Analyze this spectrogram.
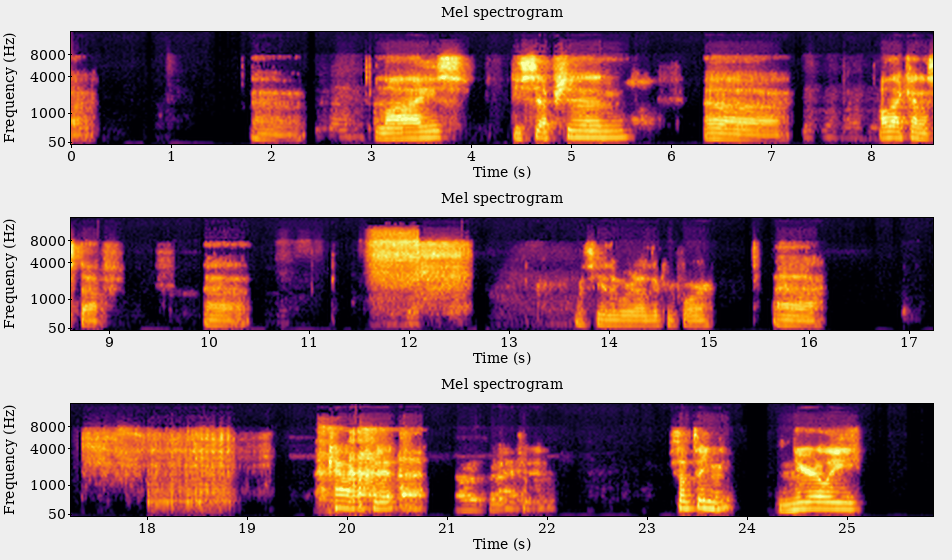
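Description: An older man talks calmly and with feeling over an online call, pausing between phrases.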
